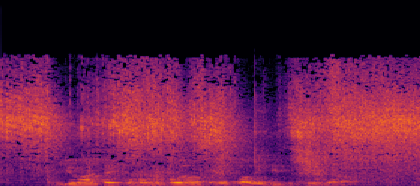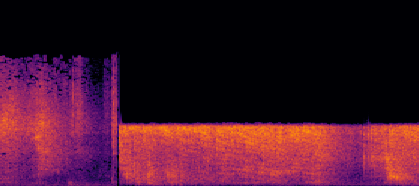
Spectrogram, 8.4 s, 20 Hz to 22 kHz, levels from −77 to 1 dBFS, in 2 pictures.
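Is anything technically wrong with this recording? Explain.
Yes. From 5.37 s to the end, the input appears to switch to a poorer device, most likely the system moving its capture to another microphone or a headset's call profile. The replacement path cuts everything above 7 kHz, so the sound turns dull and boxy. A brief gap of about 20 ms marks the changeover, the level shifts by roughly 5 dB, and a new, faint background noise appears well below the signal.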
